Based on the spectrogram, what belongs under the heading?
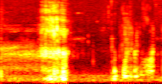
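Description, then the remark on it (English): A quick slurping sip of hot PG Tips tea, early in the day, about a third of a second long, followed by a few soft, faint mouth and swallowing noises. “Excuse me, I need to take a sip of some tea.”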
